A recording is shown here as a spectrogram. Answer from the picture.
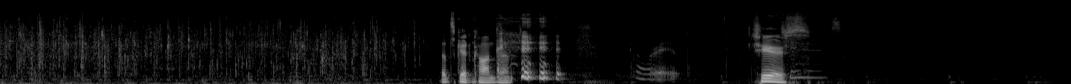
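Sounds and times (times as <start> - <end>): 
shaking a bottle of lemonade: 0.0 - 4.4
speech: 4.4 - 6.0, 7.6 - 8.2
laughter: 5.0 - 5.7.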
